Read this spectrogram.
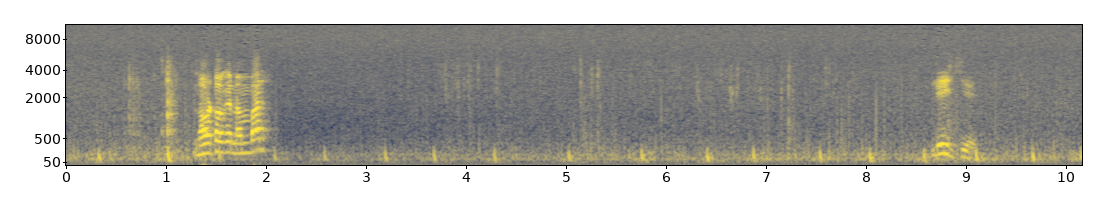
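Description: A man speaks loudly in short bursts.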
